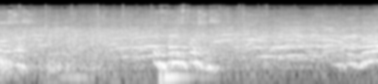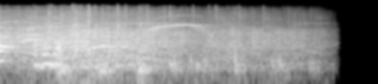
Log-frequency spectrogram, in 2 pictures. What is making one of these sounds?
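A crowd whistles and shouts.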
